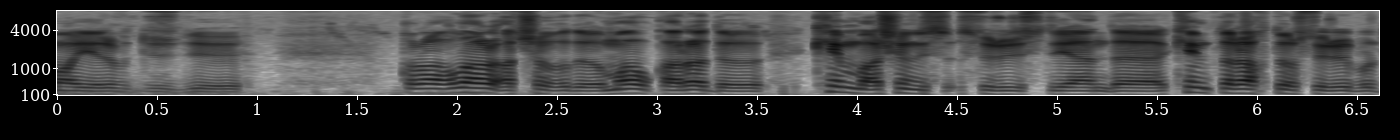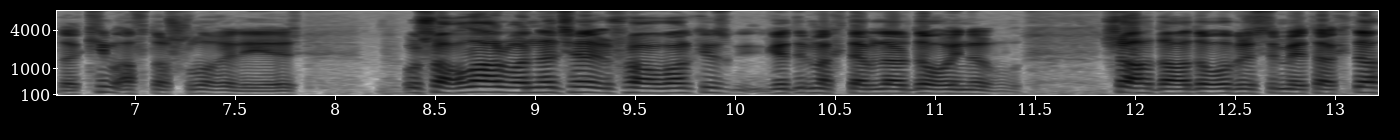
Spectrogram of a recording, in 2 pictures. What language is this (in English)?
Turkish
